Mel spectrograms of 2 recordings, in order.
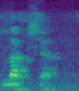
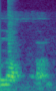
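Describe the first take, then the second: First: The word is said with Sanskrit pronunciation. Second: The word is said with Bengali pronunciation. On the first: "কিন্তু সংস্কৃতে হবে লাকসান" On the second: "বাংলায় বললে আমরা বলবো লক্ষণ"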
